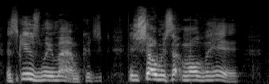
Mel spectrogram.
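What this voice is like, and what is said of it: Poor put-on London accent. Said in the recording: “I'm doing voices. I'm changing my accent ... I'm in town from London ... My accent's horrible.”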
